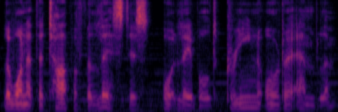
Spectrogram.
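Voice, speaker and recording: A man streaming himself reading visual novel narration aloud, quiet and even, correcting himself now and then. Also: fairly low pitch, fairly quick. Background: game music.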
